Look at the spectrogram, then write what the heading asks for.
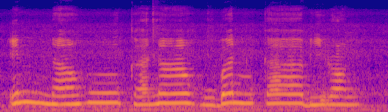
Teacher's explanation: cara membacanya itu nun sukun atau tanwin dibaca dengan samar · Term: ikhfa hakiki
